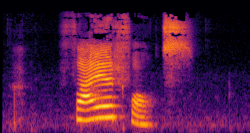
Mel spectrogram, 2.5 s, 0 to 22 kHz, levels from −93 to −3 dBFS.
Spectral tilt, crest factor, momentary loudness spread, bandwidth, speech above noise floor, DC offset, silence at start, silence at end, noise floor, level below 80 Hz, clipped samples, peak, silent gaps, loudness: -1.5 dB/octave; 18 dB; 13 LU; 16 kHz; 40 dB; under 0.1%; 0.7 s; 0.6 s; -55 dBFS; -66 dBFS; under 0.1%; 0 dBFS; none; -15 LUFS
